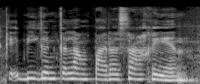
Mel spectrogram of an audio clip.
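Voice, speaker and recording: A woman's voice: fairly high pitch, moderate pace, natural voice. An actress playing a young woman who apologetically turns down a suitor, in a radio drama. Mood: gently refusing. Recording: noisy radio drama recording.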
